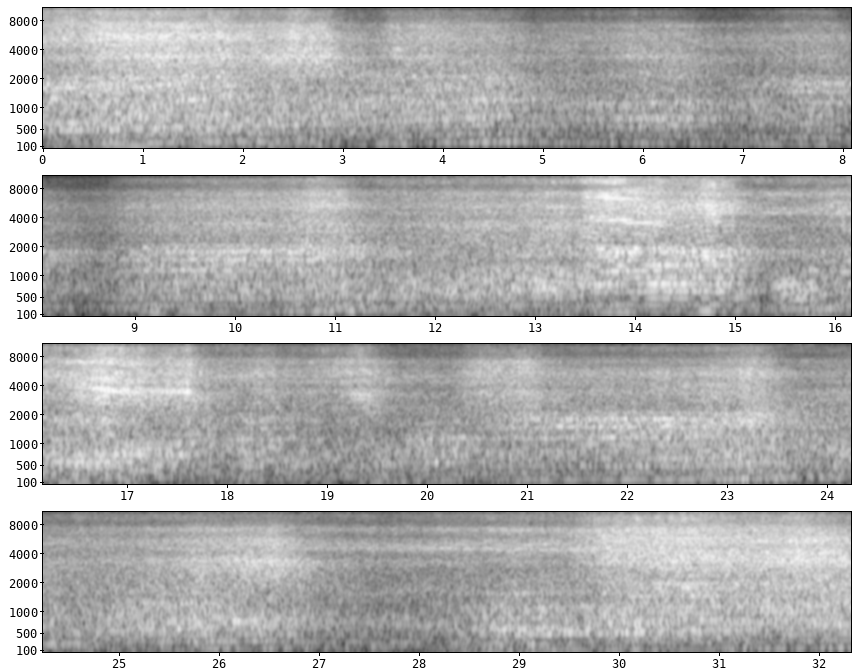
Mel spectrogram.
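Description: Several minimoto pocket bikes' small two-stroke engines revving up and down as they lap the track. The pitch rises and falls over and over as the riders brake for corners and accelerate out of them, echoing in a large indoor hall.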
